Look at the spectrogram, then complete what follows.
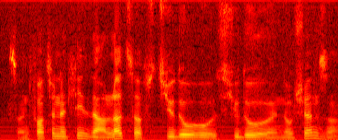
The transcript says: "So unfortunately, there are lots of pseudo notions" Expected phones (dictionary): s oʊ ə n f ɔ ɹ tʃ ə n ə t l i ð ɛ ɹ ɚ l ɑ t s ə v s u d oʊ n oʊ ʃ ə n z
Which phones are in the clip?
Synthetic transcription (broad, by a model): s oʊ ə n f ɔ ɹ tʃ ə n ə t l i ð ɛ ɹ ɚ l ɑ t s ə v s u d oʊ n oʊ ʃ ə n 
